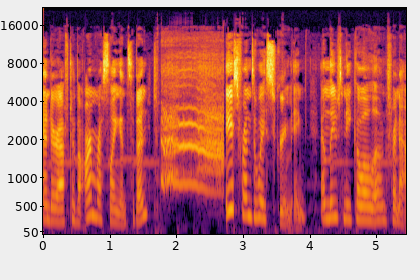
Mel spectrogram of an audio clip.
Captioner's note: Ace screaming in ch.1 ep.2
